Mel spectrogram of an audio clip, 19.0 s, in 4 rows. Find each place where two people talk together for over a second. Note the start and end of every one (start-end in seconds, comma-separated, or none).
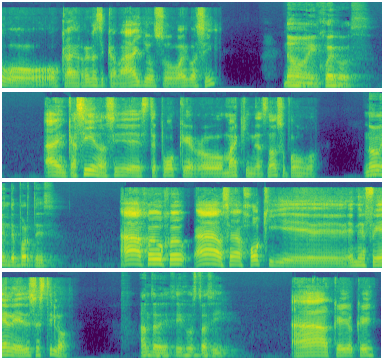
none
